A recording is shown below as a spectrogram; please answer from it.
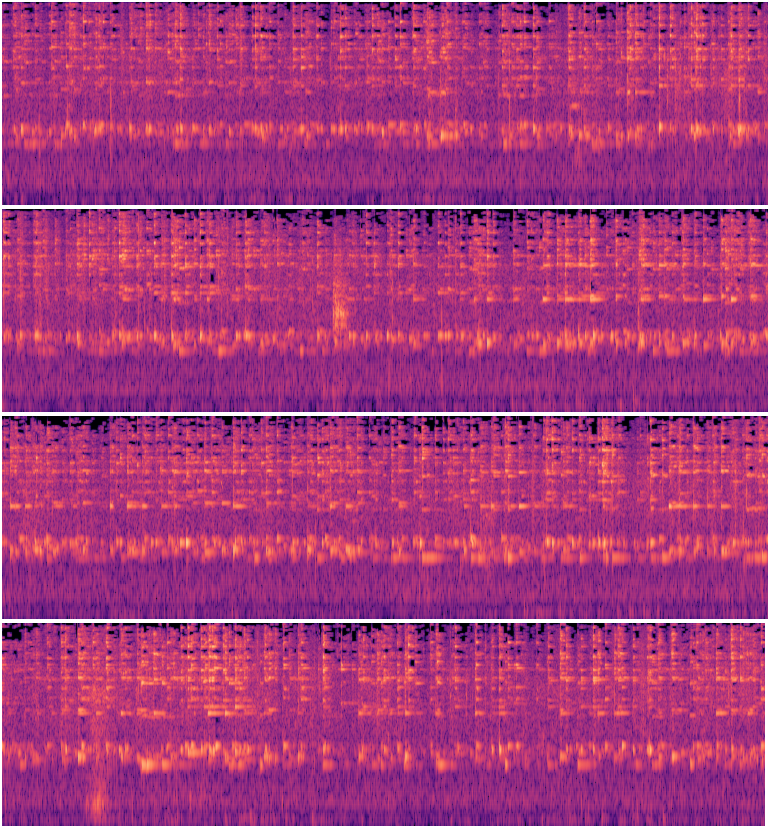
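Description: Small collar bells on a pack of Porcelaine hounds jingling without pause as the dogs search for a hare's scent.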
